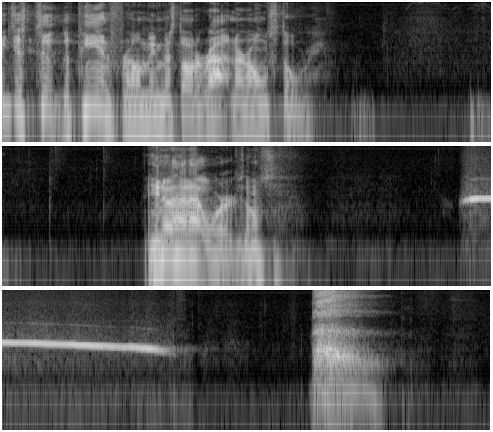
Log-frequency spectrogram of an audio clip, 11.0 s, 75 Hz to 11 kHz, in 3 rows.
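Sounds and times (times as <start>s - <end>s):
speech: 0.0s - 2.5s, 4.8s - 5.8s
person whistling a long gently falling tone: 7.1s - 8.8s.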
